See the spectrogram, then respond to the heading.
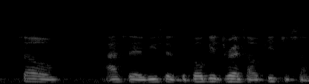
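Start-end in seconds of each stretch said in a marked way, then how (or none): none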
